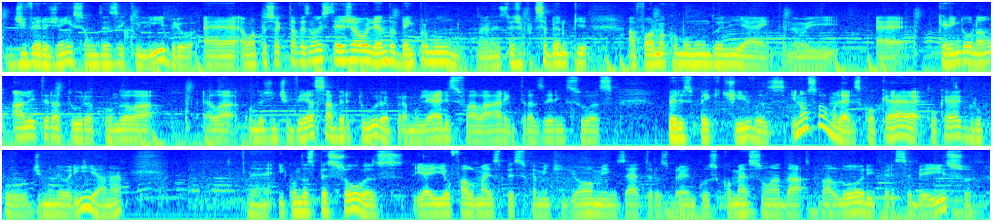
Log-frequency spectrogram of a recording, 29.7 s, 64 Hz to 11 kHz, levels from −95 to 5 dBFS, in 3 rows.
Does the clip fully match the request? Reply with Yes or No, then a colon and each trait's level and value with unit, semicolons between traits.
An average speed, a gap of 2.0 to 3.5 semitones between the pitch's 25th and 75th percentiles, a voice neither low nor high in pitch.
No: average, 165 wpm; average, 3.2 semitones; low, 105 Hz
